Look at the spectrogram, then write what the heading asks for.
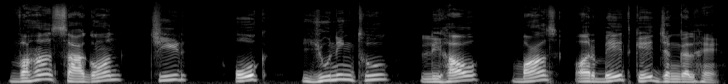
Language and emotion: Hindi, neutral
